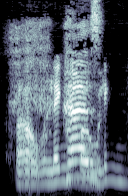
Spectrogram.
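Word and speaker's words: Bolling: I hope I said that right. Bowling? I can't get names. – Bowling. – Bowling. Yes.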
